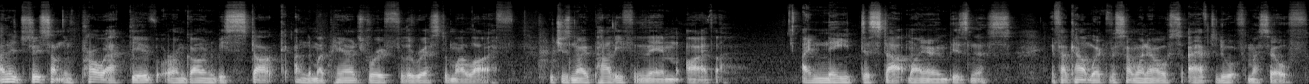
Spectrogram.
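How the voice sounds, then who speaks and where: Speaking with an Australian accent, a man with a very deep, low pitch keeps fairly even intonation at a moderate pace over noticeable background noise. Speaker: vlogger. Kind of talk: casual vlog monologue.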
